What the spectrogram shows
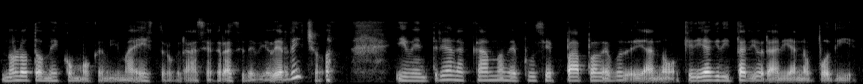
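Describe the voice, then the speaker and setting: Brief: woman, gravelly voice, halting testimony over a dull lo-fi call line. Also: lowish voice, fairly even intonation, a little mellow. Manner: hesitant, full of fillers, acting out remembered dialogue. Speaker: participant in a weekly spiritual group meeting. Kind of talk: personal testimony in casual group chat.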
